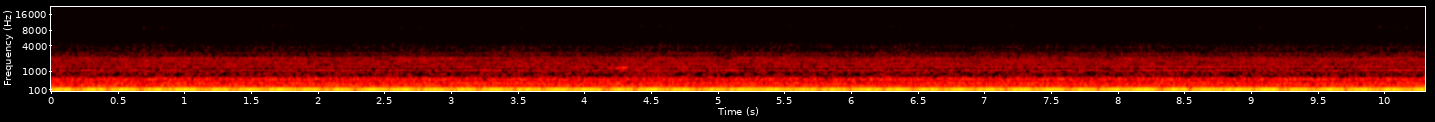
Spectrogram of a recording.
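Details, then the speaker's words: 2024 Bryant heat pump in heating mode, about one minute after first start: a steady low compressor growl under an even hum, with rattling that is partly dampening; the owner wonders if something is loose inside, cause unclear. "It's still growling though. Is all this bro loose inside?"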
